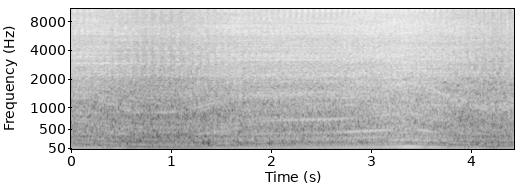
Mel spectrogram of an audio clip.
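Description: Renault 21 Nevada's 2.2-litre fuel-injected eight-valve four-cylinder engine running. Its revs rise to a peak about three seconds in, then drop back.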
